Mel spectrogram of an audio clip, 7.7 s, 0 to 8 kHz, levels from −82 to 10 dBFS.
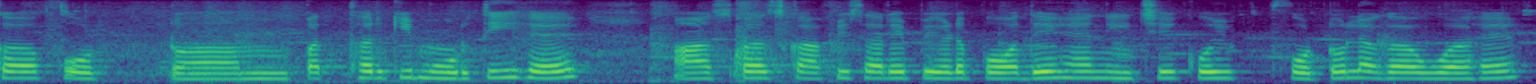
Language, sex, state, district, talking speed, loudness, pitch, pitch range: Hindi, female, Chandigarh, Chandigarh, 140 wpm, -14 LUFS, 225 Hz, 210-230 Hz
